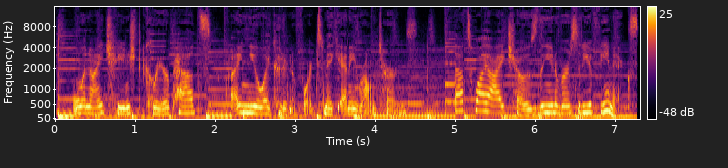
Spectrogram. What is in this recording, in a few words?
US English; University of Phoenix Career Path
